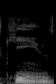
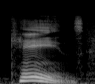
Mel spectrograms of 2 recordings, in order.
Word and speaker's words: Keynes: picture of John mayard kees and I often mispronounce him as kees because that's how it's spelled but it's John mayard KES and he was an economist who did a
